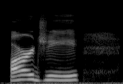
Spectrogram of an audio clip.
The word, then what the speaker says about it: RAG: Today, we're diving into the world of prompt engineering and RG. And yes, we're pronouncing it like uh like the thing you use to clean up a spill.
